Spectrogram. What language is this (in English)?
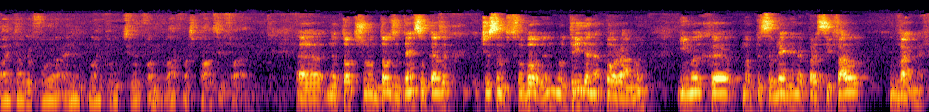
Bulgarian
